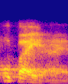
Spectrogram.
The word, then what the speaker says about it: Ubay: bacanya gimanain Abdullah bin Ubay Abdullah bin Ubay bukan bin Abi bin Ubay bin salul he yang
